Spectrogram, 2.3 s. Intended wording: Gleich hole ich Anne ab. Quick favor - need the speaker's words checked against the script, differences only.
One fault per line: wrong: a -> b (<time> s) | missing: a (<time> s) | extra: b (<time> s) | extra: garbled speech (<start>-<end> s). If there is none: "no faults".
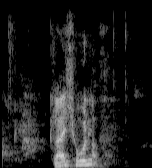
missing: ich Anne (1.4 s)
